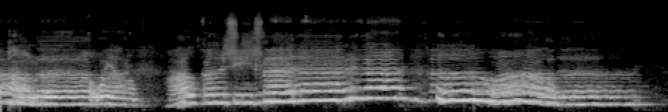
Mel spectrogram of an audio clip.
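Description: Women singing unaccompanied, a slow folk melody with long held and gliding notes, broken by a short pause about two seconds in.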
